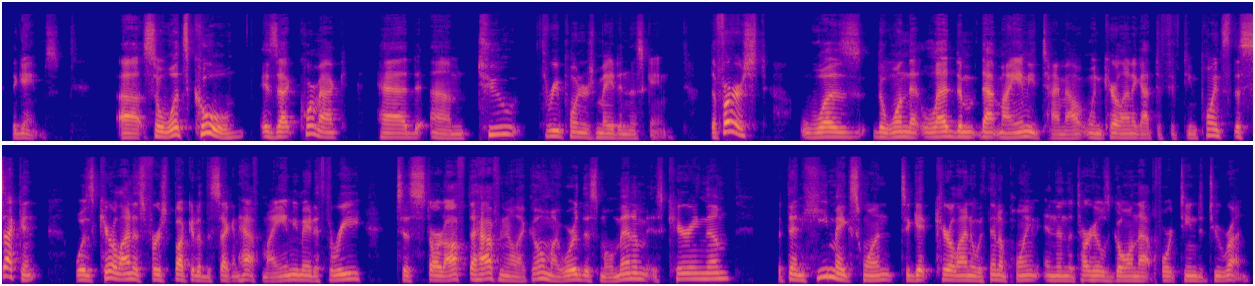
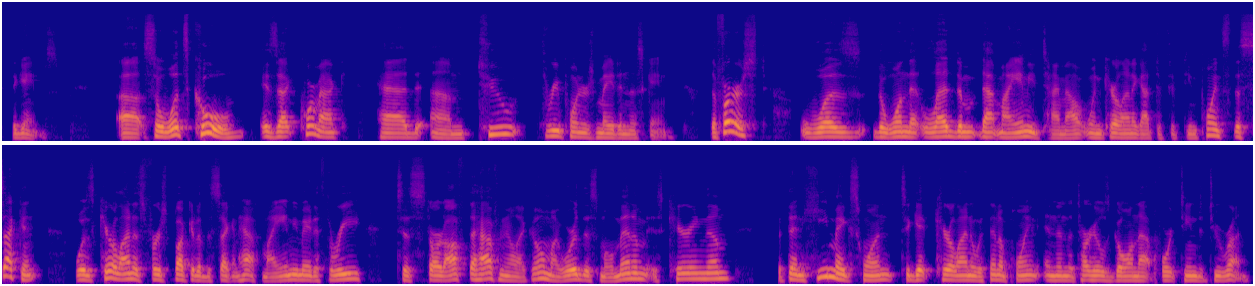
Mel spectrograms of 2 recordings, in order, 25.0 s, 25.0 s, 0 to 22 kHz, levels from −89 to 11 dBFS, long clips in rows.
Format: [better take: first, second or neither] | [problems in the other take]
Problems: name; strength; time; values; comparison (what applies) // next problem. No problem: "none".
first | muffled; very; fading above 1 kHz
